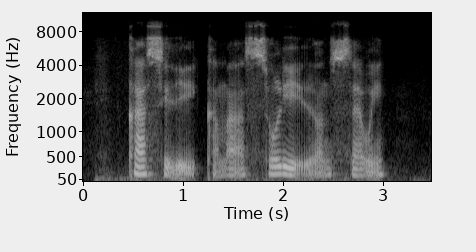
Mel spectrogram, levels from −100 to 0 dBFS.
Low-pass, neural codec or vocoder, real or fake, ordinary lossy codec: 7.2 kHz; none; real; Opus, 24 kbps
